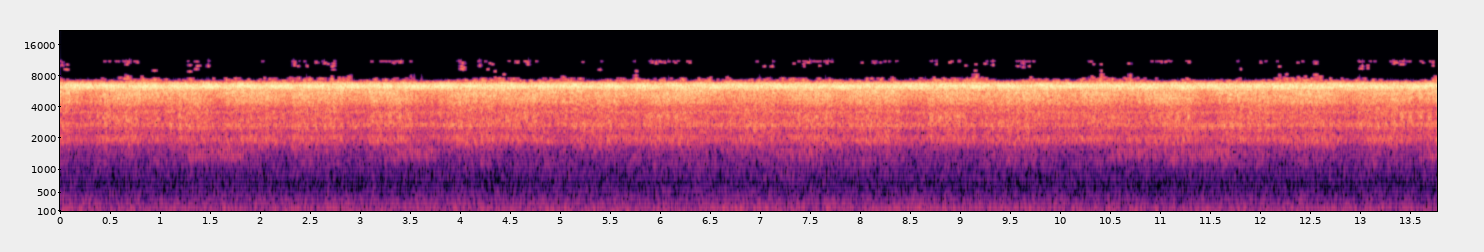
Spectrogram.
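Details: Cicadas on a Georgia, USA summer evening at dusk, males chirping to attract females: a thick, sustained high-pitched wash of sound with slow, mild surges and a steady low rumble beneath.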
